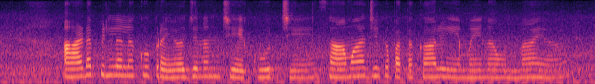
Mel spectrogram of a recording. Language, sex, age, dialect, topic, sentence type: Telugu, female, 18-24, Utterandhra, banking, statement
